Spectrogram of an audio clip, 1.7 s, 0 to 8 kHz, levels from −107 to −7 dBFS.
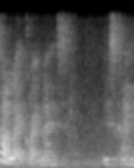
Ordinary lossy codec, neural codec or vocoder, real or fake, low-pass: none; none; real; 7.2 kHz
